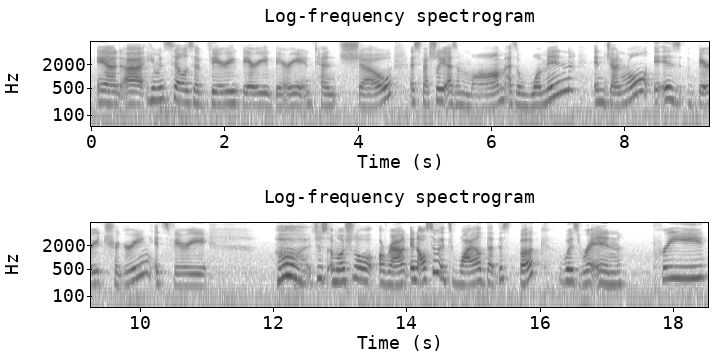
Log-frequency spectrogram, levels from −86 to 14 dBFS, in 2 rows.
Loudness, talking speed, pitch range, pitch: -31 LUFS, 135 wpm, 190-270 Hz, 220 Hz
